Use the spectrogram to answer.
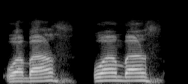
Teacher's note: sa-nya di ujung lidah ya nih kayak gini wabas wabas lidahnya kayak cadel ya.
